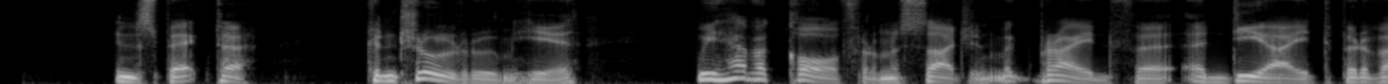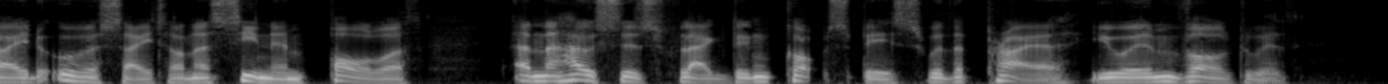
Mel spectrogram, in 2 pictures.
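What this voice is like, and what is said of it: Quiet voice, pronounced Ayrshire accent. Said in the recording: “a still, small voice with a pronounced Ayrshire accent in your right ear”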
